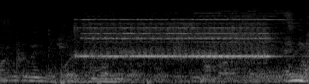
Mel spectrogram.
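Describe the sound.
A telephone rings once in a sustained, bright electronic trill lasting about two seconds at a family home as callers offer condolences, with faint background voices murmuring underneath.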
